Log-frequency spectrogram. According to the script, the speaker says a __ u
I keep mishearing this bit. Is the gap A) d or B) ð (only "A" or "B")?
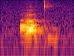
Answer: A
